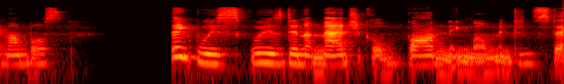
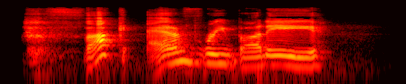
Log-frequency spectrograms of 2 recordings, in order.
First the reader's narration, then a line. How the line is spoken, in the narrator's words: Chad grumbles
